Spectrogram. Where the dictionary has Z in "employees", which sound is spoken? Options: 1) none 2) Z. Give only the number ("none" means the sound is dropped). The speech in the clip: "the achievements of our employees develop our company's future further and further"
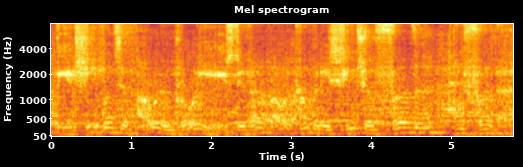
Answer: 2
